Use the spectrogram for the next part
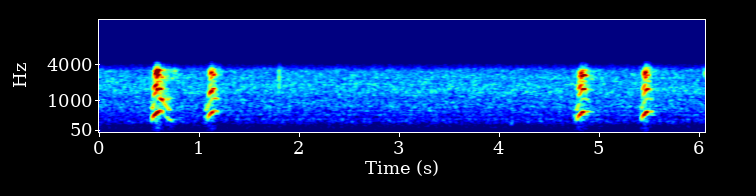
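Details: Pet dog talking in its sleep one afternoon, seemingly during a bad dream: four short, high, yelping whimpers in two pairs, each pair about half a second apart, over a quiet indoor background.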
